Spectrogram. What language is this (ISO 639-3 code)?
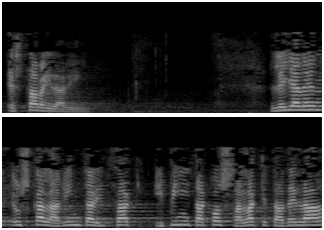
eus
